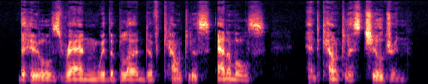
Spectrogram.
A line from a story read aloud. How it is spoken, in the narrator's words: He continued in a faraway voice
